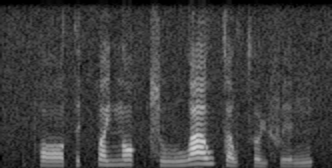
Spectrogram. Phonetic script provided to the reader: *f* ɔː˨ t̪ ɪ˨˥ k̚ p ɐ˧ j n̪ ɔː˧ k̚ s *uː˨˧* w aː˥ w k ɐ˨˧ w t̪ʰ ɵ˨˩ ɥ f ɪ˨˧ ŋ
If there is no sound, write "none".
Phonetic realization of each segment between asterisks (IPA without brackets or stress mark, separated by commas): pʰ, uː˨˧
